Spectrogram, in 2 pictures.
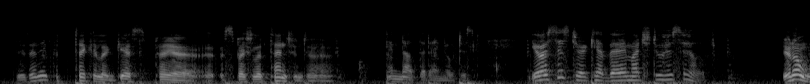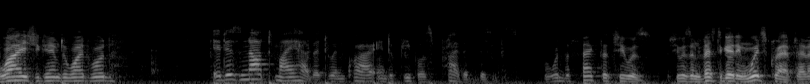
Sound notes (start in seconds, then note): none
